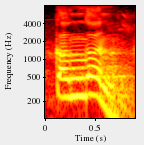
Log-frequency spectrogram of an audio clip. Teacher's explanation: कंगन बोलेंगे उसमें भी अनुस्वार की निशानी आती है, तो वहाँ पर न बोला जाता है।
